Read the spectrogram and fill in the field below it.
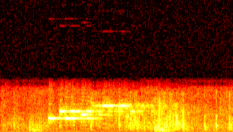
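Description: A mobile phone ringtone plays a short rising melody of clear electronic tones, fairly loud, during a live radio broadcast, then fades into faint background murmur and rustling.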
